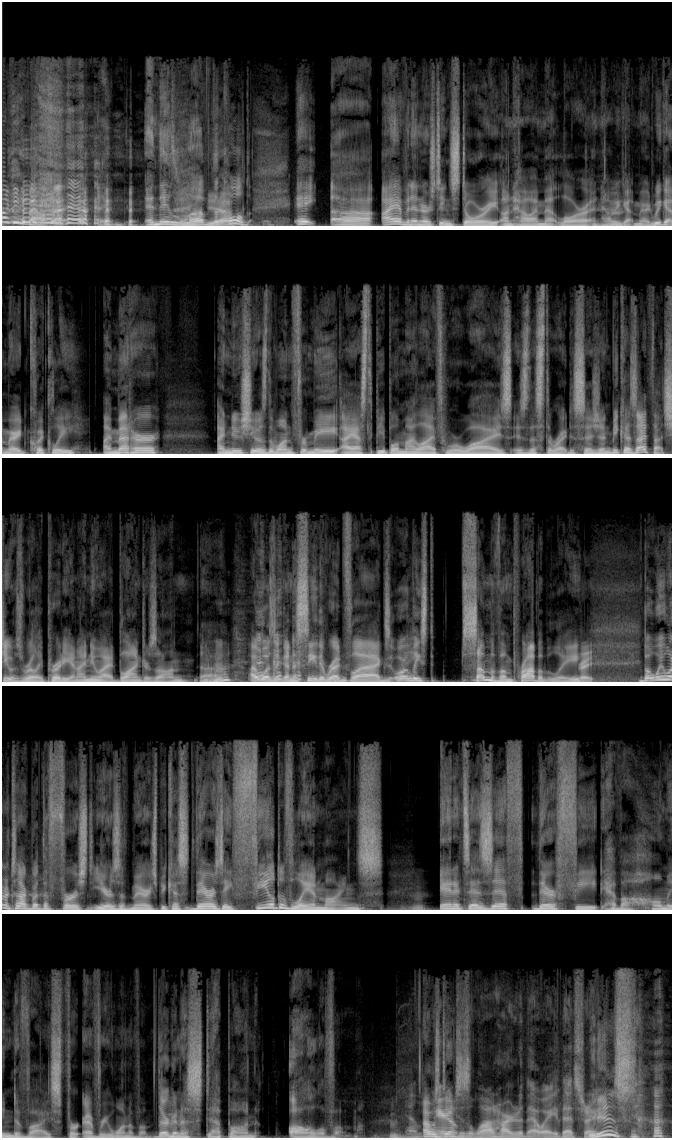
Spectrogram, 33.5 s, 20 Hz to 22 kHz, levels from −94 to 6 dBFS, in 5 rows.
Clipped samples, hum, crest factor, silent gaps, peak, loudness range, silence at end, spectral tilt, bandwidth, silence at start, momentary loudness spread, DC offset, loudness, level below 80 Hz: under 0.1%; none; 16 dB; none; -6 dBFS; 4 LU; 0.05 s; -5 dB/octave; 17 kHz; 0 s; 8 LU; under 0.1%; -22 LUFS; -56 dBFS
